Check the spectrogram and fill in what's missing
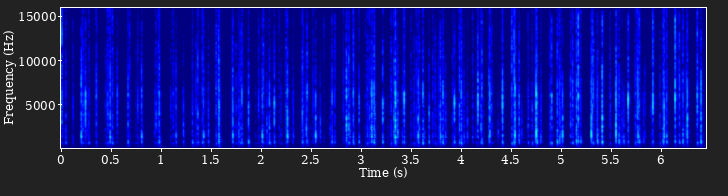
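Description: A fingernail taps rapidly on the label side of a hollow blue plastic deodorant stick container with its cap on. About 37 short, dry, hollow clicks come in quick succession, with a mid-pitched plastic knock and a bright edge. A faint steady low hum runs underneath.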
